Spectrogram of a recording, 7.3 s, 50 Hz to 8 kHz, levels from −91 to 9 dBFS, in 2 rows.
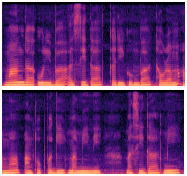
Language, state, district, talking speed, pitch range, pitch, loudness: Manipuri, Manipur, Imphal West, 100 wpm, 190-205 Hz, 195 Hz, -13 LUFS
